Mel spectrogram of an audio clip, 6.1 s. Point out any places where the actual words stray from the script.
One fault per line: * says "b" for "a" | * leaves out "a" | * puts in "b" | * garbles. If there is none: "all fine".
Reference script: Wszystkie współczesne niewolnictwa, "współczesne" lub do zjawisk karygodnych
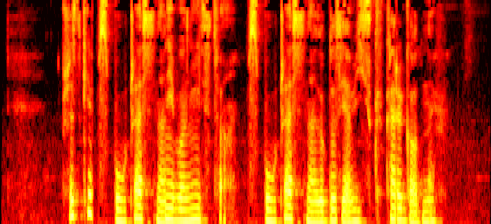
all fine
